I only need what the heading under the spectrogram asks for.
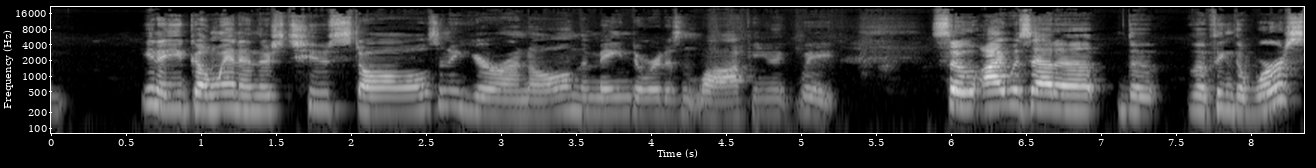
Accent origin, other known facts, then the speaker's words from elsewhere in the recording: New York, United States; moved away as an adult; I came out here from New York 5 years ago.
